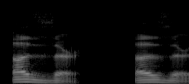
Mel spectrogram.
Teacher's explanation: this th is different because you're going to feel some vibration in your throat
